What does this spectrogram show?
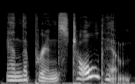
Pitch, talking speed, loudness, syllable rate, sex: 225 Hz, 220 wpm, -17 LUFS, 4.9 syllables/s, female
